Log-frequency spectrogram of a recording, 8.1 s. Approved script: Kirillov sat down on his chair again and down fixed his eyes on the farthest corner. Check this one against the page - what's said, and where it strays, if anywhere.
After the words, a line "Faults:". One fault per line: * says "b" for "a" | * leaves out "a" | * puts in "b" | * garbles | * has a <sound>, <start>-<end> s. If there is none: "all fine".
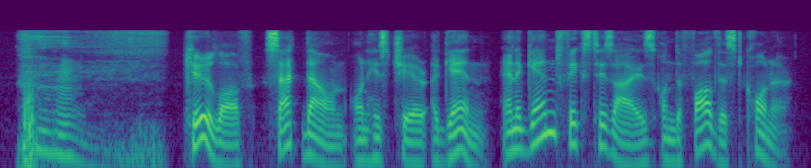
Kirillov sat down on his chair again and again fixed his eyes on the farthest corner.
Faults:
* has a sigh, 0.2-1.7 s
* says "again" for "down"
